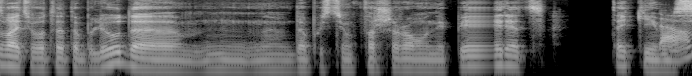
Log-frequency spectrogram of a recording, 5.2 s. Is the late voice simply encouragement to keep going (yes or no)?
yes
